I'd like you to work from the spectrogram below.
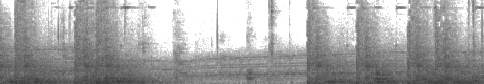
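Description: Ruger gunfire in the video game Lost In Vivo cracks out in loud bursts, a cluster of shots, a short lull with fading echo, then another volley of sharp reports.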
